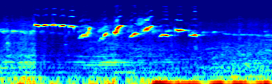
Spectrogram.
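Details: A greater green leafbird's provoking song: a thin held whistle, then a lively sequence of quick, slurred whistled notes swooping up and down, ending in a long, fading level whistle over a soft background hum.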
